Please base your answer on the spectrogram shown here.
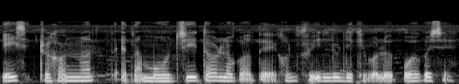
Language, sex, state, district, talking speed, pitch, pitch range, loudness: Assamese, male, Assam, Sonitpur, 130 wpm, 165 Hz, 155-175 Hz, -14 LUFS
